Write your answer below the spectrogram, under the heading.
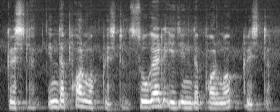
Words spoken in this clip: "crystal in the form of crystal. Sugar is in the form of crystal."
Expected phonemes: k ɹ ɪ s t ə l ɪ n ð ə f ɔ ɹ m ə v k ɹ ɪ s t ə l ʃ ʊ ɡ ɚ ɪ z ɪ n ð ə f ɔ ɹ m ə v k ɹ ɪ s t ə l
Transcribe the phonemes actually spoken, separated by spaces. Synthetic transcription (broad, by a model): k ɹ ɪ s t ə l ɪ n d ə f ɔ ɹ m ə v k ɹ ɪ s t ə l s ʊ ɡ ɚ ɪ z ɪ n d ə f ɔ ɹ m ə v k ɹ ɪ s t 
